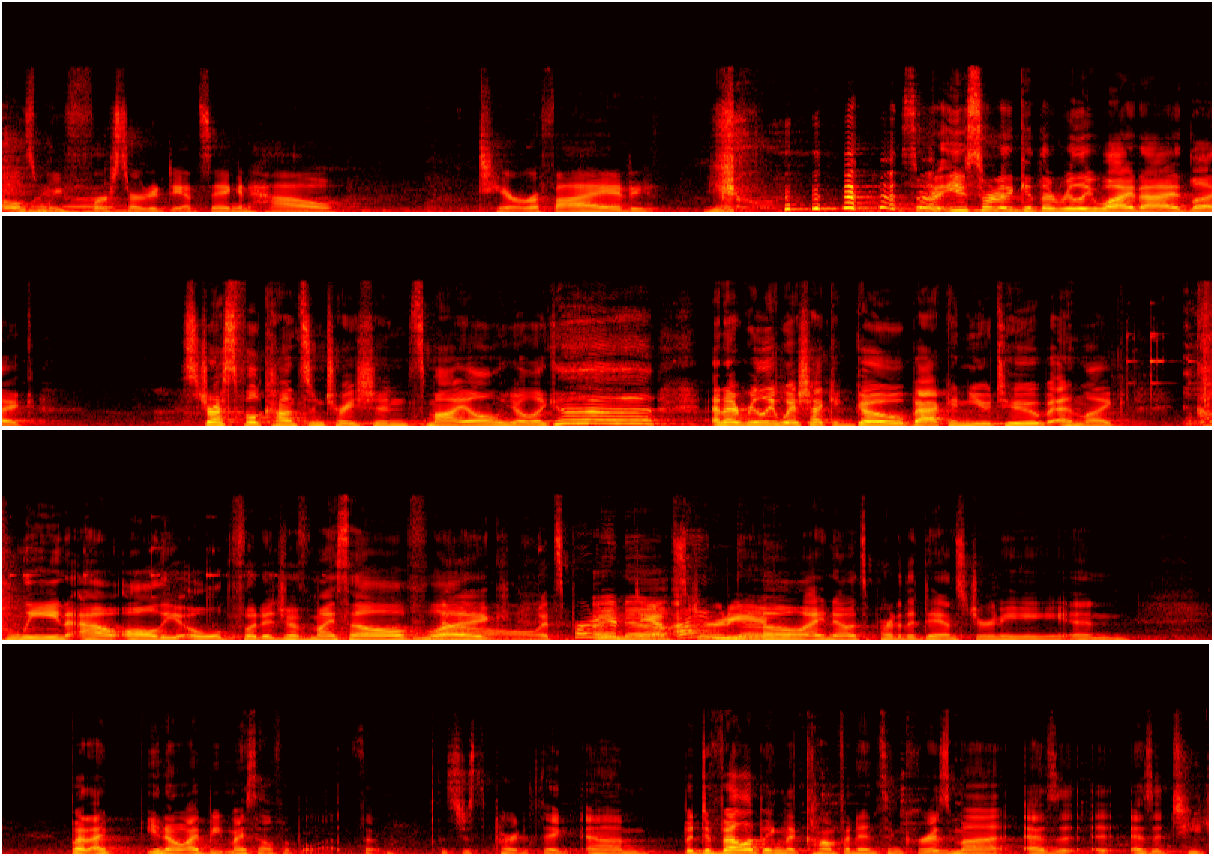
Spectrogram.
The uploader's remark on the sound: Got on stage at Reunion 2020 for their first (and maybe only) live episode. A few brave souls joined us for the largest intro clap ever. This episode was filmed live on January 25, 2020 in Scottsdale, Arizona, as part of Reunion 2020.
